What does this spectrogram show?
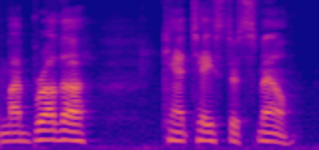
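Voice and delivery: put-on British accent on a single word. Quoting a friend's british brother, british accent on one word. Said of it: "why he said one word in an accent".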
